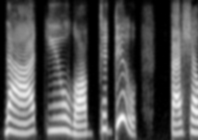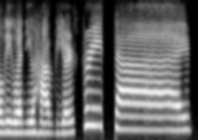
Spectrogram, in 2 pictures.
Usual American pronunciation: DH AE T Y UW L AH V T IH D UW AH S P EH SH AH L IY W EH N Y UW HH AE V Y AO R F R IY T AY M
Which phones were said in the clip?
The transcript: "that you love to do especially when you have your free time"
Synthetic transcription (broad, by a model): DH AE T Y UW L AH V T IH D UW S P EH SH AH L IY W EH N Y UW HH AE V Y AO R F R IY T AY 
